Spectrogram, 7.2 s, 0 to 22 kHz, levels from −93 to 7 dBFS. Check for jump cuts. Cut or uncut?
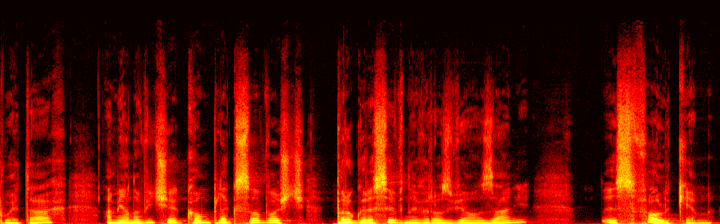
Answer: cut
